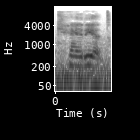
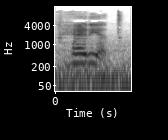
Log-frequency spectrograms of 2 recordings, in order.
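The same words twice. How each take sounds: First: The first consonant is a plain k sound. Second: The first consonant is rasped deep in the throat. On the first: The speaker calls it wrong. "It's not khairiyat" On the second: The speaker calls it right. "It's khairiyat. From here"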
